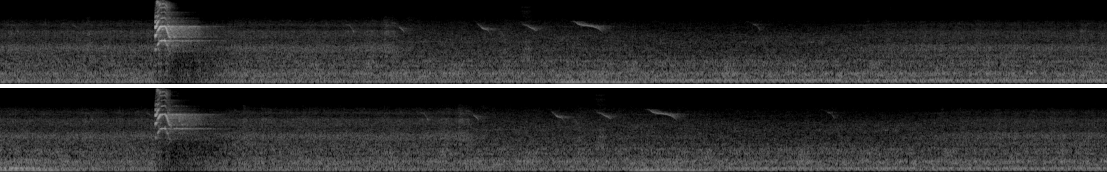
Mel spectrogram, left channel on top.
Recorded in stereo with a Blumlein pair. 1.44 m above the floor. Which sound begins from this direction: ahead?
A bird, at 1.5 s.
